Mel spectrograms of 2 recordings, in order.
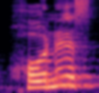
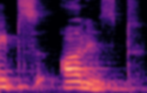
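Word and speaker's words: honest: अब एच को जैसे आप बोलते हो तो ऑनेस्ट, ऑनेस्ट, अ साउंड कर, तो एन ऑनेस्ट बॉय। हॉनेस्ट नहीं है, इट्स ऑनेस्ट।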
